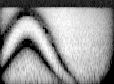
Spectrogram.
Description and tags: Another interesting processed noise.
electric, processed, sound, electronic, sample, bizarre, whew-whoosh, swoosh, sound-effect, artificial, fx, noise, sci-fi, futuristic, machine, random-sound, freesampler, effect, shew, whoosh, whew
